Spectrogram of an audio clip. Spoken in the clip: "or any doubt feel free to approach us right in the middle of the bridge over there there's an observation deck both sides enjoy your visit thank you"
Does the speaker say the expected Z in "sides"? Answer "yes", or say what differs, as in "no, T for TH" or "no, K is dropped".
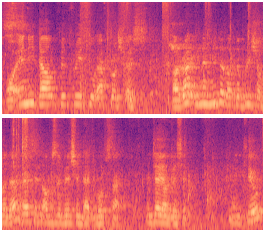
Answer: no, Z is dropped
